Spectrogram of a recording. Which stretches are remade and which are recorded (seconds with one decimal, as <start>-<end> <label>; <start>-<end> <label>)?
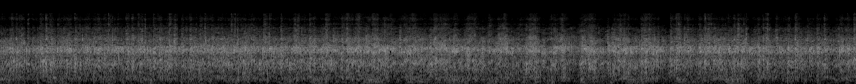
0.0-3.3 recorded; 3.3-6.4 remade; 6.4-8.6 recorded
